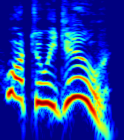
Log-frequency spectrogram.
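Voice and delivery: very high, loud question; urgent shouted question. A narrator's reading. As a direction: ask it desperately over the fighting. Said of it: "the Falcon Man asked".

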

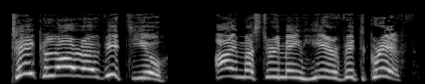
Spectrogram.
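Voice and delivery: high, slow, emphatic shout; defiant shout back. A narrator's reading. Warrior to her friend, shouting back. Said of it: "the blonde warrior shouted back at her friend".

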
